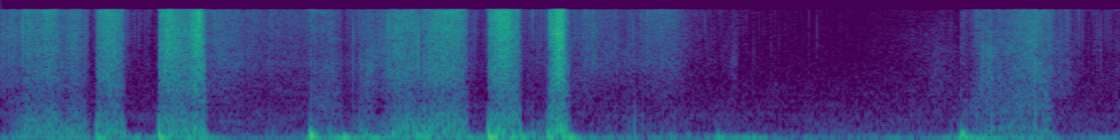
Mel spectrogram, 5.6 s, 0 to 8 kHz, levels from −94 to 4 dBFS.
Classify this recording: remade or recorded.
recorded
